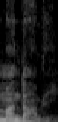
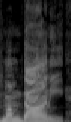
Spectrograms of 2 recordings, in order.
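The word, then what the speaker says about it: Mamdani: You still can't say his name right. Oh my god. Name would be Mr. Mandami. For the name is Mandani. M A N D A N I.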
